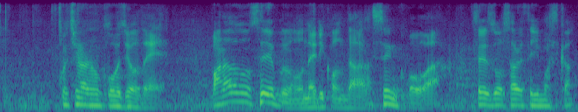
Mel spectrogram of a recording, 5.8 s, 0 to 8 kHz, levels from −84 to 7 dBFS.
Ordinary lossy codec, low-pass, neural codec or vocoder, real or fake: none; 7.2 kHz; codec, 16 kHz, 4 kbps, X-Codec, HuBERT features, trained on general audio; fake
